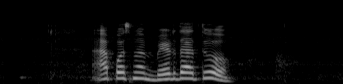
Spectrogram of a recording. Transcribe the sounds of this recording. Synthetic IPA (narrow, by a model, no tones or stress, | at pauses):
a̰pʌsmabʱeɽd̪at̪jo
